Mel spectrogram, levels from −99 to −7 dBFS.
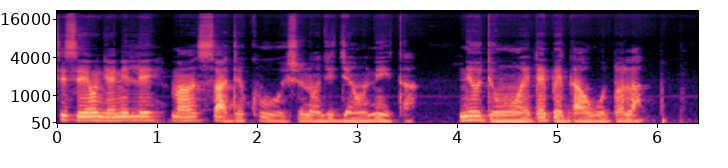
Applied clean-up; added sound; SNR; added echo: none; none; none; none.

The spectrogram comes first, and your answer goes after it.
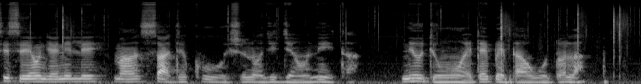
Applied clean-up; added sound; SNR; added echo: none; Crackle; 18 dB; none.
